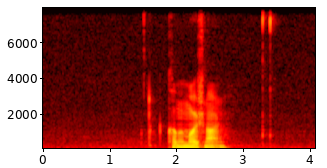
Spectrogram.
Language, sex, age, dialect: Faroese, male, 15-35, Norðurstreymoy/Eysturoy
